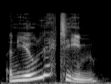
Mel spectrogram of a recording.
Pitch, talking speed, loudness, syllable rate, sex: 205 Hz, 215 wpm, -16 LUFS, 4.3 syllables/s, male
